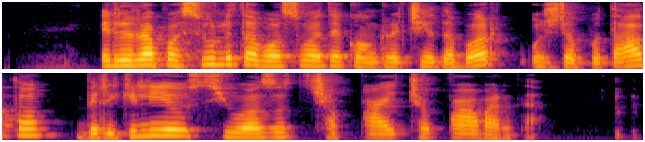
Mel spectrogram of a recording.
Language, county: Lithuanian, Vilnius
